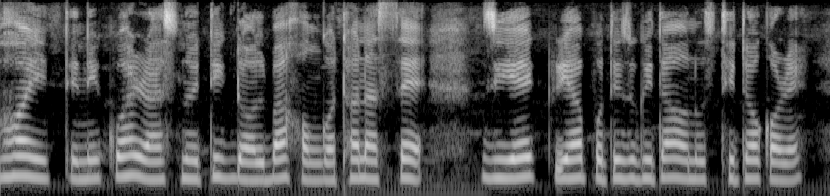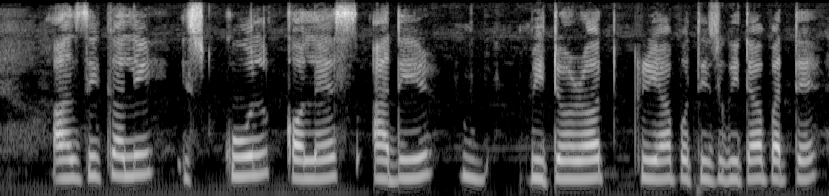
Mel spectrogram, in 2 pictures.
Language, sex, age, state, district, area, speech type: Assamese, female, 18-30, Assam, Biswanath, rural, spontaneous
